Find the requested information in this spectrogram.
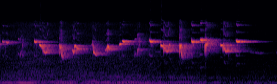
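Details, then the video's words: Loud, fast ropel song of a sooty-headed bulbul: rhythmic run of clear, downslurred whistles about twice a second, each note sharp and ringing, with faint low background hum. "TRUCUKAN ROPELAN GACOR"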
